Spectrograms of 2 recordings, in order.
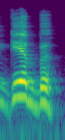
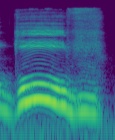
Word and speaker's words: give: Some people say gib. Some say kiv, and some say give.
